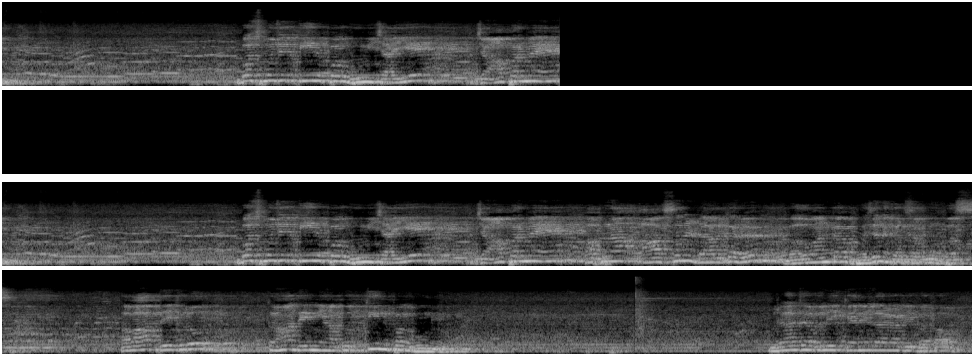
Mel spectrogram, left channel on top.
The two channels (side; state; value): left; drops out; at 5.6 s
